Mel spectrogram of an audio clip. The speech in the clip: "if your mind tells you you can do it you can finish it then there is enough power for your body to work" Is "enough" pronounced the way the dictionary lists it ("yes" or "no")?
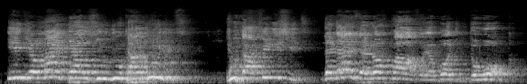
no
